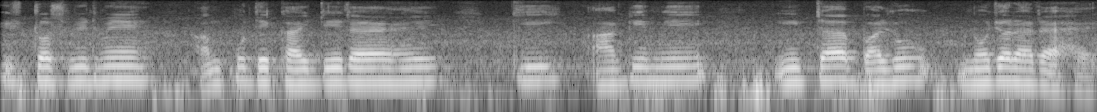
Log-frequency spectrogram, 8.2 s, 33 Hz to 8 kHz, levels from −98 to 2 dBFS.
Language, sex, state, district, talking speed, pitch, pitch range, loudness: Hindi, male, Bihar, Katihar, 125 wpm, 145 Hz, 135-155 Hz, -18 LUFS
